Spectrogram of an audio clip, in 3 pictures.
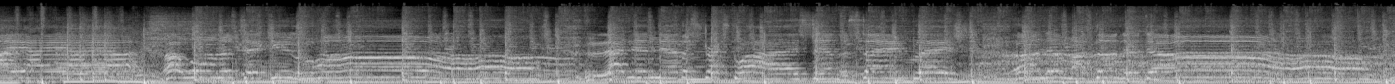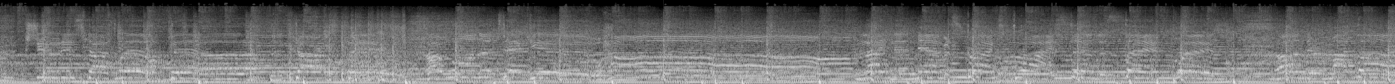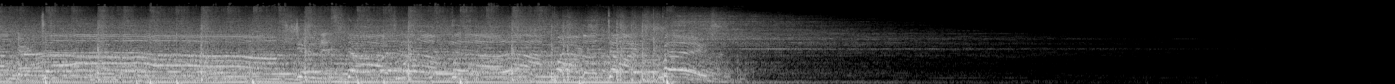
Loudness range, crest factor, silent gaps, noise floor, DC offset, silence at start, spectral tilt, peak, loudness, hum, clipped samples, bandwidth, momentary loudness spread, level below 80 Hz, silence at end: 2 LU; 14 dB; none; -79 dBFS; under 0.1%; 0 s; -5 dB/octave; 0 dBFS; -13 LUFS; none; under 0.1%; 18.5 kHz; 2 LU; -26 dBFS; 5.85 s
